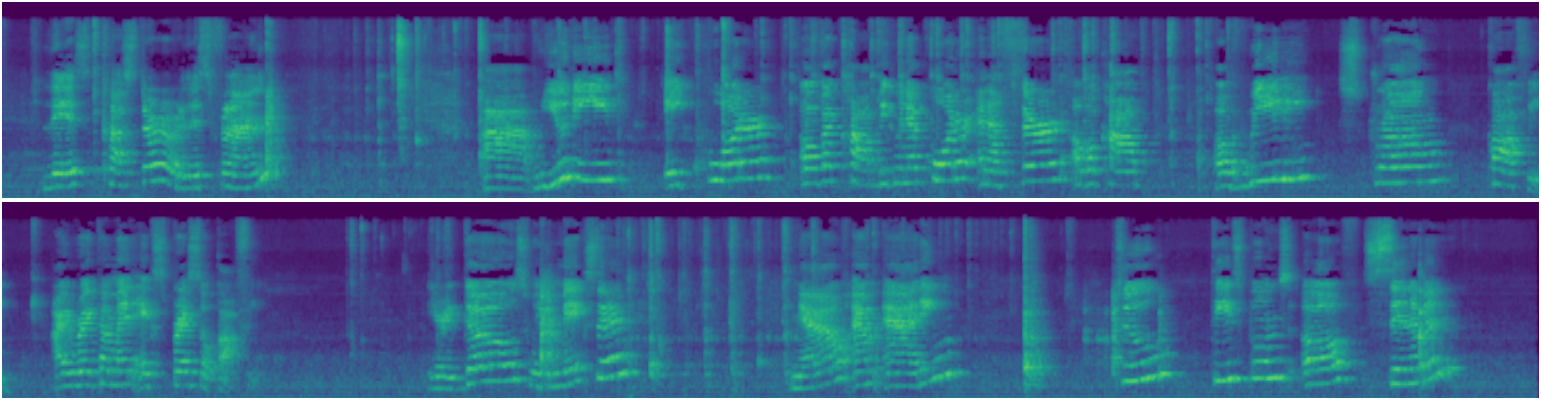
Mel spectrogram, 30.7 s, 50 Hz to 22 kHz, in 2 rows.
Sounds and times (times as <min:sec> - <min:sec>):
Speech: 0:00.4 - 0:02.8, 0:04.8 - 0:11.6, 0:12.2 - 0:18.0, 0:19.6 - 0:21.8, 0:23.2 - 0:25.0, 0:26.5 - 0:30.0.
